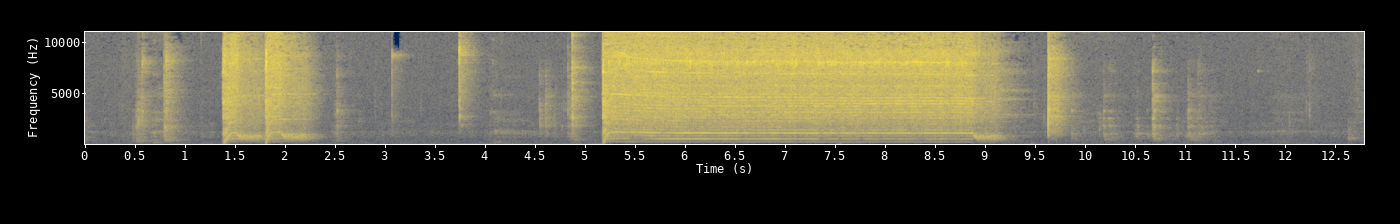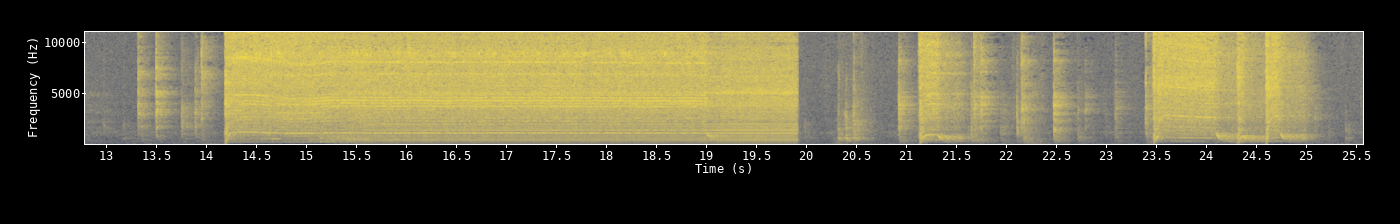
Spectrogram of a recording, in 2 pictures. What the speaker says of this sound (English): since these bolts are so long, I'm going to go to some air power here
